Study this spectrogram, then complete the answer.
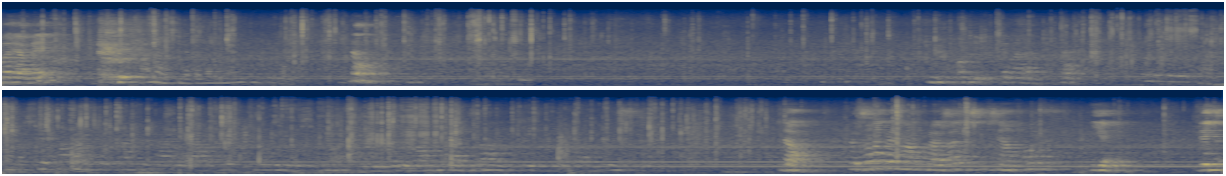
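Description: A young woman speaks calmly into a microphone, amplified through loudspeakers in a large hall.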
